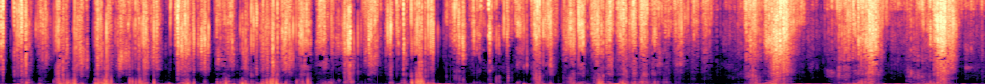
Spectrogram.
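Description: Fingernails scratch fast and aggressively across the rough surface of a tall orange Himalayan rock salt lamp made of solid salt. The result is a dense, continuous run of gritty, tearing scrapes with a low rumble beneath bright hiss. Near the seven-second mark it dips briefly, then resumes with louder, brighter raking strokes.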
